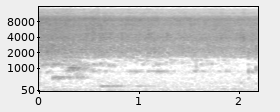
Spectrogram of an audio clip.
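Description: Butter sizzles steadily in a pan with onion added, a dense hiss that holds evenly and close throughout, with no talking.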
